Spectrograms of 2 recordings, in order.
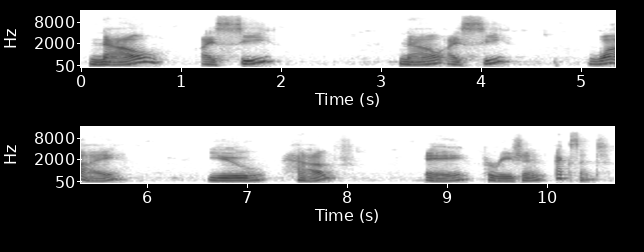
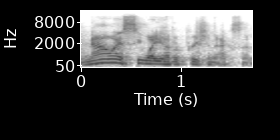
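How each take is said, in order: First: Very slow translation with long pauses; word by word. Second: Said in the usual way. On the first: Shown as a demonstration. Teacher translating French for the class, slow and word by word. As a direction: spell out the meaning piece by piece, slowly.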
